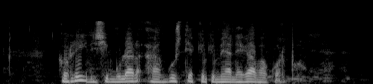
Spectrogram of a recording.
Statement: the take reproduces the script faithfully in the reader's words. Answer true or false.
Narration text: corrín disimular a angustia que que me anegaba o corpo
true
